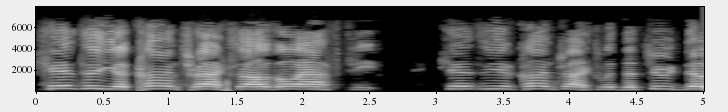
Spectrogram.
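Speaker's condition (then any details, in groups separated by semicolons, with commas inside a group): Cerebral palsy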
